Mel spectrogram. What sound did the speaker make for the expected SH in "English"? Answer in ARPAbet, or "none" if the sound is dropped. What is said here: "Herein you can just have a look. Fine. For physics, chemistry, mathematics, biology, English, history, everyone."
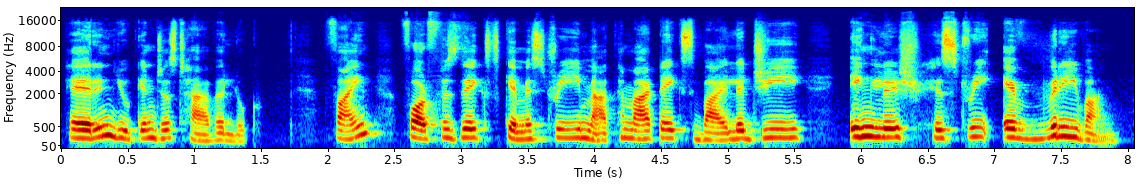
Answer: SH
